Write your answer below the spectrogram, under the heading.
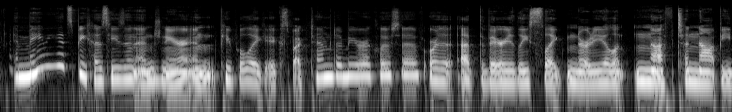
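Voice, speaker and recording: A woman with an American accent speaks at a fairly quick pace with hardly any pauses. The recording is very clean, with a silent background. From US, Maryland (near DC). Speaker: blogger reading her own writing. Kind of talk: reading aloud.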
